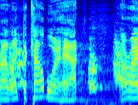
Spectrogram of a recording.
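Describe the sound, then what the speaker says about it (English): Corgis bark and yip in short bursts at a racing event at Canterbury Park, mixed under a person talking close by. "you can hear the barking and you can feel the tension"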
